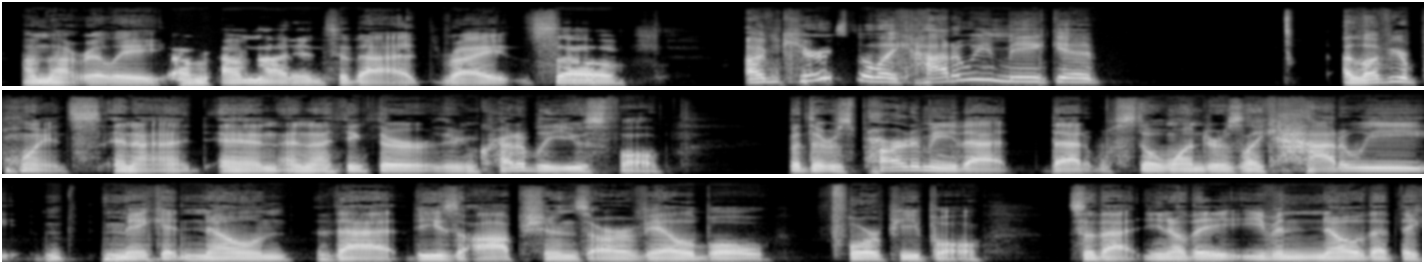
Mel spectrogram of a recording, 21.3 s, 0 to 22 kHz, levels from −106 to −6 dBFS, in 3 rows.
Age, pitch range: 20-39, 110-140 Hz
